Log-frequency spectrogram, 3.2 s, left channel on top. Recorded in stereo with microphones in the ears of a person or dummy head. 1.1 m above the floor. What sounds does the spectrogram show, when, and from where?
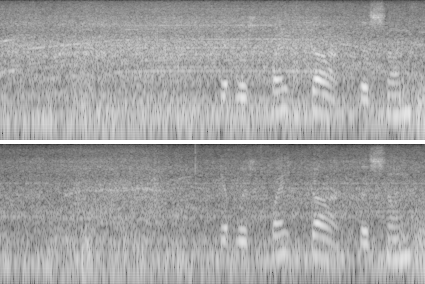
1.6 s a man speaking: 25° left (ahead or behind); by 3.1 s 10° left (ahead or behind)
